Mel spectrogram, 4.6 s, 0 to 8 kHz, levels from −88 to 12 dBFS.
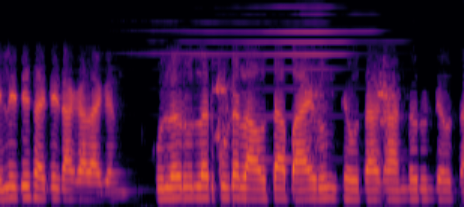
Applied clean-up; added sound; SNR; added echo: classical method log-MMSE.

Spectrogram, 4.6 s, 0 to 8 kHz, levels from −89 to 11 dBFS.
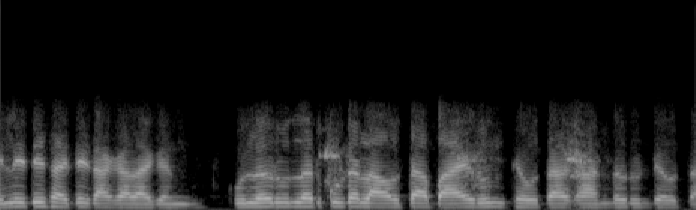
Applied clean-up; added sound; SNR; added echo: neural mask model Resemble Enhance denoiser.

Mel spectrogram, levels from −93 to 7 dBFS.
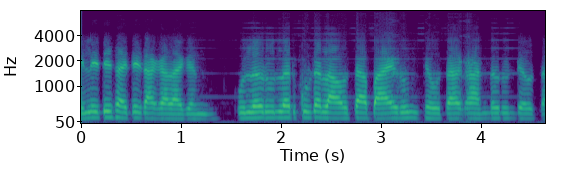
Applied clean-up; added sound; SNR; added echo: neural separator model SepFormer DNS4.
